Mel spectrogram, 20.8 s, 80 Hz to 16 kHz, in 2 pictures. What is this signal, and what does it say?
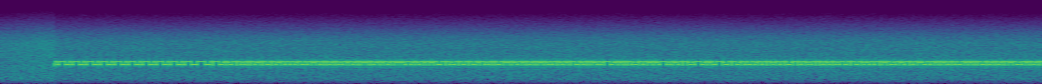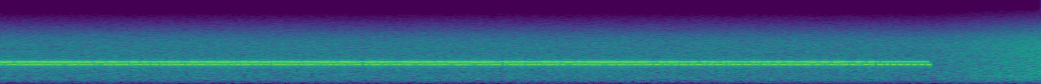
NAVTEX (SITOR-B), 100 baud, 170 Hz shift, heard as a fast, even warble, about 970 Hz centre. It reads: UUZXD 874QV CWZE4 LLA5W BEJAO UTSFI SVABY IO8A6 P8RGV BPVL3 TIDIP QDEB5 4L6B2 RLG3K WCWTA MGC1K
